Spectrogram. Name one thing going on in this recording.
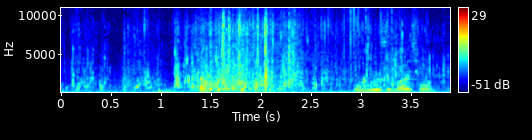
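A fish splashes in shallow water.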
